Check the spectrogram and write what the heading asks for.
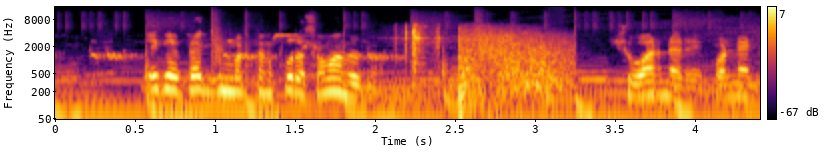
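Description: Men's conversational speech, with a short burst of hiss a little past halfway through.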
